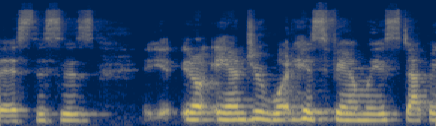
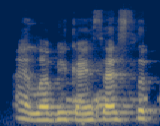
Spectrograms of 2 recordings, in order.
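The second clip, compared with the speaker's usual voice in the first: normal talking voice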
